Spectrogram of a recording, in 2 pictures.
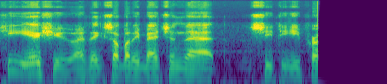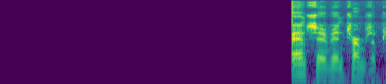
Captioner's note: audio drops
